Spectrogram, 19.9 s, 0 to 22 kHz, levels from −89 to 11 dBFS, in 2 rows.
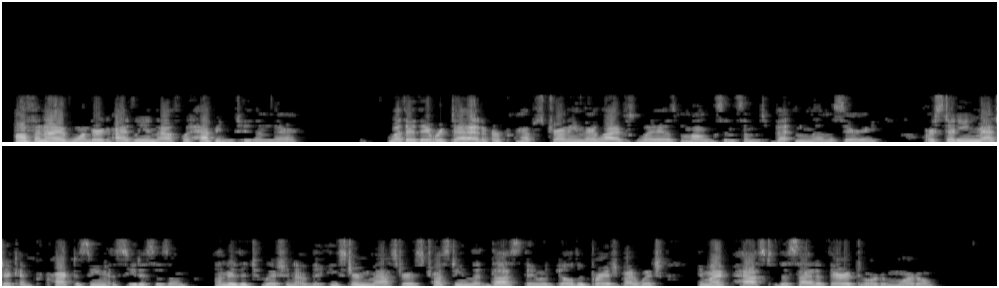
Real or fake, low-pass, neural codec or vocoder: real; 7.2 kHz; none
